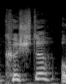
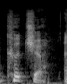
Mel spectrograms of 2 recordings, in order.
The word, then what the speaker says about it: Kutcher: but on the question of how do you pronounce his name, Kushta or Kutcher, he's Ashton Kutcher, and the film is complete chit.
